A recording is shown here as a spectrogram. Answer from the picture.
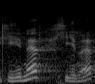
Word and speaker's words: Giner: Then Lisa van Heyden, Enno, Pötschke, and Nami, Gradoli, Hiner, actually in Spanish, but she's fixing her presentation, so you're going to meet her a bit later.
